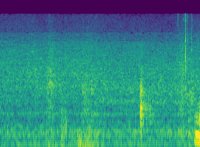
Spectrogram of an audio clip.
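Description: Faint sizzling of browned Italian pork sausage in an enamelled pot, with a wooden spoon stirring through it and one sharp knock a little before the end.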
